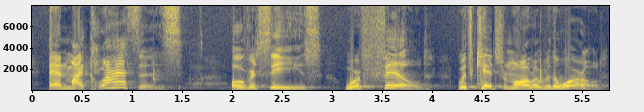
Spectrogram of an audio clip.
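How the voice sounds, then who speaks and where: Lively intonation in an American accent. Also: man. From US, raised largely abroad (Africa, Europe) and Chicago. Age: 60s. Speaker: public speaker. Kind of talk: keynote talk. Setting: stage with audience.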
